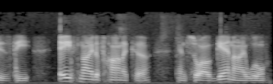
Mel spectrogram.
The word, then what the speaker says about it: Hanukkah: Most people say Hanukkah, but the way you pronounce it is Hanukkah.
